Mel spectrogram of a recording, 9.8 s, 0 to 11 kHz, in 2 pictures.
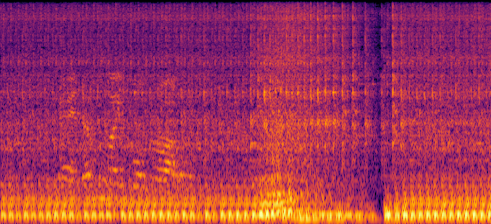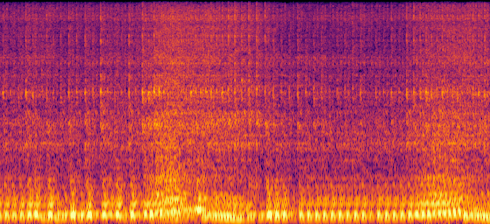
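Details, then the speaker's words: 2003 Yamaha Wolverine quad: uneven, lumpy single-cylinder beat that stumbles and surges instead of a steady idle; owner suspects cam timing and plans to recheck it. Rough running. "Okay, I think I'm going to check timing again cuz it's running like So, I'm going to try that again."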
